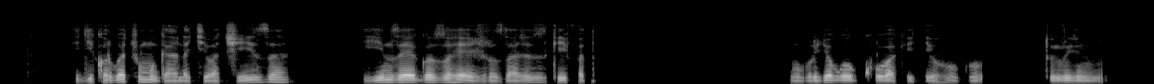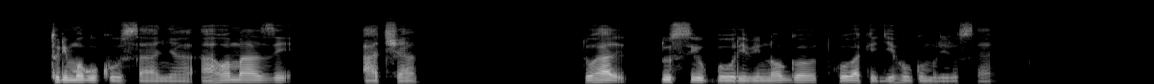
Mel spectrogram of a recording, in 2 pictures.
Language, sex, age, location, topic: Kinyarwanda, male, 25-35, Musanze, government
